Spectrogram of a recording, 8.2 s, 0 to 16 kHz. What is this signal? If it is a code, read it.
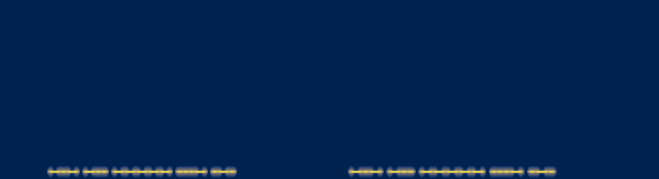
Morse code, heard as a keyed tone, about 31 wpm, 700 Hz. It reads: KD0VR KD0VR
